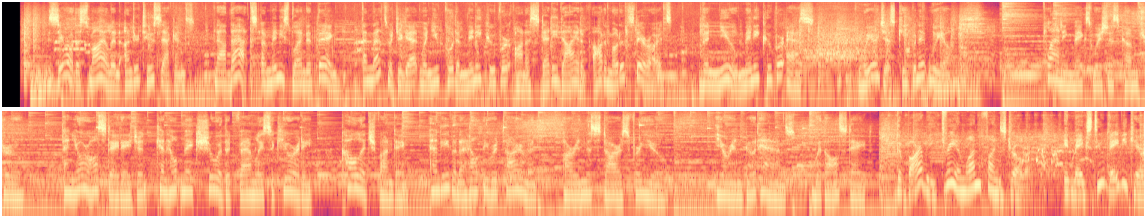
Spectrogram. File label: COMMERCIALS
